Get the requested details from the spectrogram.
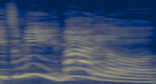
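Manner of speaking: very high, very loud, energetic belted voice. Retelling meeting a voice actor with lots of energy: Mario voice. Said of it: "He had so much energy".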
